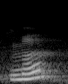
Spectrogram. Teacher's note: Et si je fais M, ça passe par le nez.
